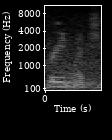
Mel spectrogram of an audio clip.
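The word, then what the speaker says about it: Greenwich: I think that time zone is actually called Green Witch time zone. That's how you say it.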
